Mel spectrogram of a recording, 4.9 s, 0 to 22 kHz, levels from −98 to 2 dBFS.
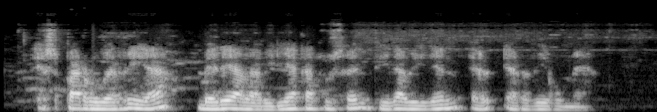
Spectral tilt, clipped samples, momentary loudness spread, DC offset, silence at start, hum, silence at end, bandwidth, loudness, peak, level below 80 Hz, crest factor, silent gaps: -6.5 dB/octave; under 0.1%; 10 LU; under 0.1%; 0.25 s; none; 0.5 s; 9.2 kHz; -17 LUFS; -2 dBFS; -56 dBFS; 16 dB; none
